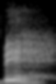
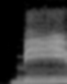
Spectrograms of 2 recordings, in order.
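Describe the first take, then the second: First: The vowel after the b is short and reduced. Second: The vowel after the b is full and complete. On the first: The speaker calls it wrong. "رجعت الآن للقديمة، ليست به" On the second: The speaker calls it right. "أتم الكسرة"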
